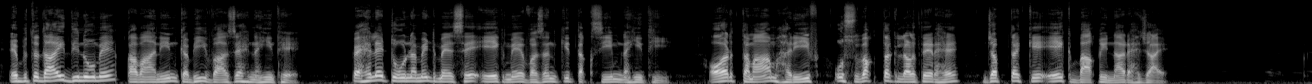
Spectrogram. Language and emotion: Urdu, neutral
